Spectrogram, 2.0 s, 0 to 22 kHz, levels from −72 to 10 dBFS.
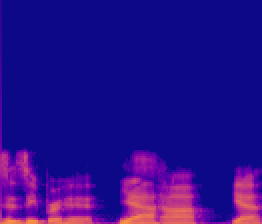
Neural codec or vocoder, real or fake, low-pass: none; real; 7.2 kHz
